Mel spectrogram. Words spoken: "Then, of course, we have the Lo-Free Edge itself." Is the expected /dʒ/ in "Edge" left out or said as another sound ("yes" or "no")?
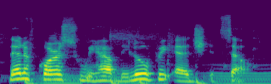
no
